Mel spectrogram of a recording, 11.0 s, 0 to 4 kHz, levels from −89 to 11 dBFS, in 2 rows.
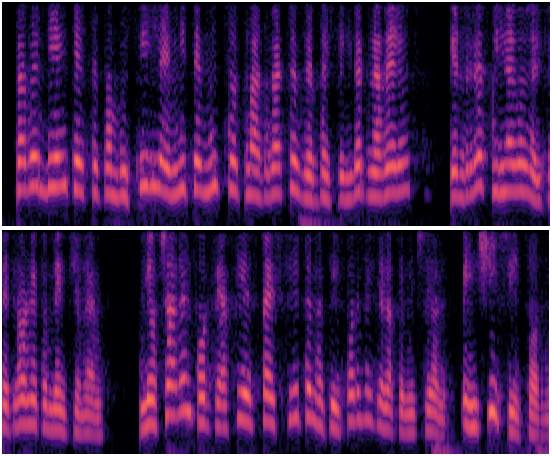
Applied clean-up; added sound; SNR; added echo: neural mask model DeepFilterNet 3.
